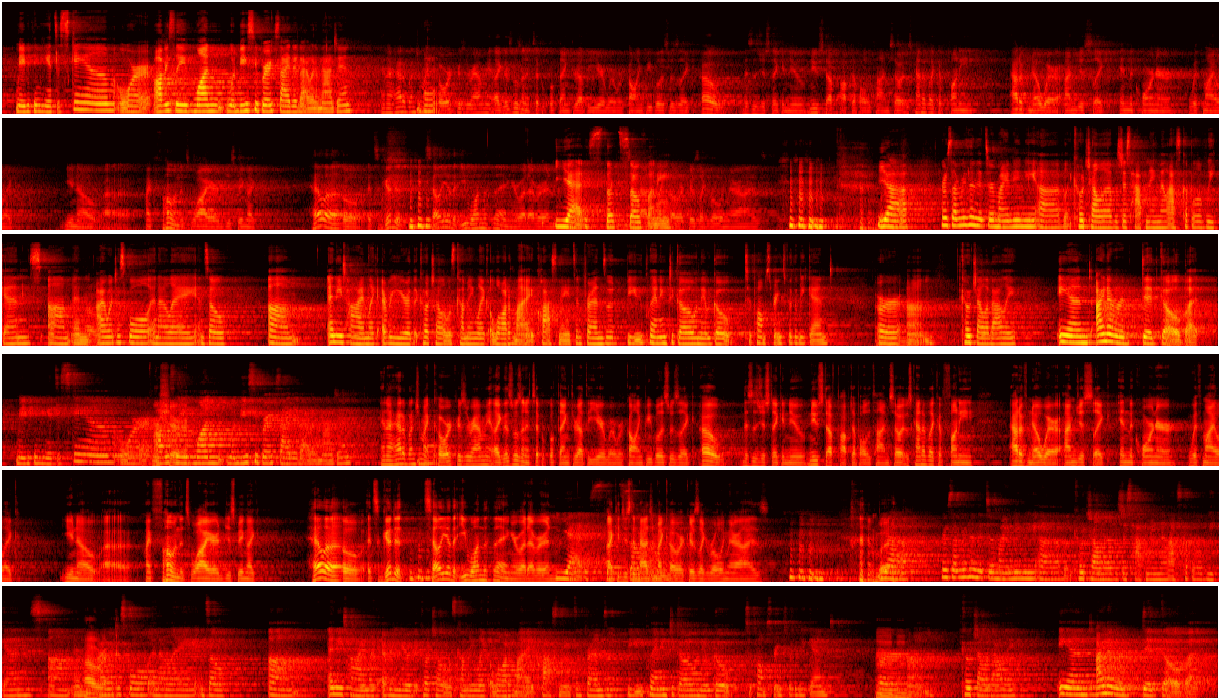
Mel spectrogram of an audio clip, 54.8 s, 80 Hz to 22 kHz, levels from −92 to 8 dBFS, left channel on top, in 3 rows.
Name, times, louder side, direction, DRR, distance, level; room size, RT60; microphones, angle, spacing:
voice 1, 0.2-5.3 6.3-6.5 24.4-24.6 26.6-28.3 30.1-31.1 31.4-31.9 32.4-39.9 40.5-41.0 41.4-48.9 49.6-50.5 50.9-51.8 52.3-54.5, left 7 dB, 70° left, 10 dB, 0.3 m, -32 dB
voice 2, 2.2-2.8 5.7-14.6 15.1-18.4 19.1-22.1 22.8-26.6 27.3-29.7 31.0-31.7 37.7-38.3 49.6-50.2, right 8 dB, 80° right, 16 dB, 0.3 m, -38 dB
20.0 x 14.0 x 3.4 m, 2.8 s
head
